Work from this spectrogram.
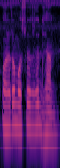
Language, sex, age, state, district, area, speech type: Assamese, male, 18-30, Assam, Lakhimpur, rural, spontaneous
